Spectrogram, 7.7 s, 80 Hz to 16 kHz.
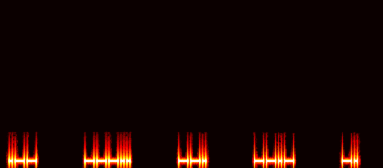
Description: Morse code, heard as a keyed tone, about 20 wpm, spaced as for 7 wpm, 800 Hz. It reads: W8GQN
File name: arrl / Call-Sign Drill-10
